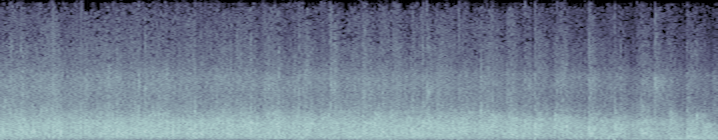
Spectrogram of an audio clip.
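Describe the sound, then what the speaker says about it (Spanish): A church congregation at a conference claps loudly and continuously, a thick even wash of applause from a large crowd filling the hall throughout with little variation, easing slightly near the end. "Los que le dan un aplauso fuerte a Jesús"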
